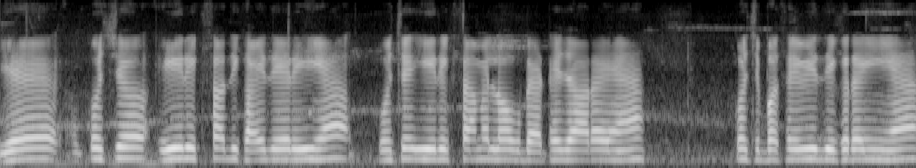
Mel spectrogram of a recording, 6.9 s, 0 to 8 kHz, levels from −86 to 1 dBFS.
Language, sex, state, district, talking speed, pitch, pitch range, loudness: Hindi, male, Haryana, Rohtak, 200 wpm, 175 Hz, 170-185 Hz, -17 LUFS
